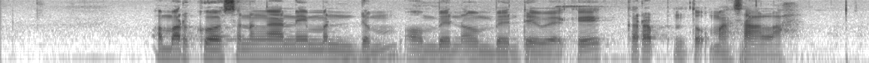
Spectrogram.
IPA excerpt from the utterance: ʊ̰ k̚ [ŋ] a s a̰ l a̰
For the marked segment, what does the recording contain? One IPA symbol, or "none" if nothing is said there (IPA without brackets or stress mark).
m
